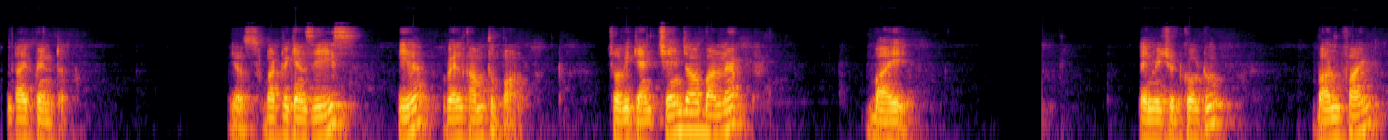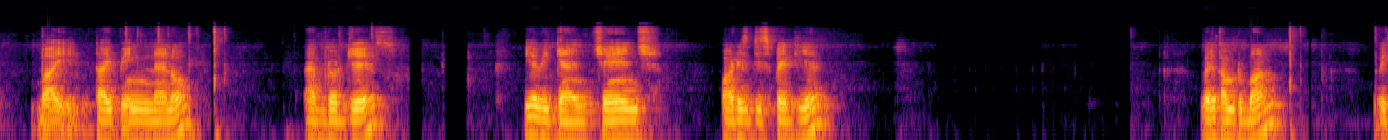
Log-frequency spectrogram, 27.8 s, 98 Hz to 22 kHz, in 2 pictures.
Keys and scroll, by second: 6.1 alt+Tab, 10.3 ctrl+c, 14.5-18.0 typing, 19.6 Down, 19.8 Down, 20.2 Down, 20.6 Right, 20.8 Right, 21.1 Right, 21.3-22.8 Right, 23.1 Right, 23.3 Right, 23.6 Right, 23.7 Right, 26.4-27.7 typing.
